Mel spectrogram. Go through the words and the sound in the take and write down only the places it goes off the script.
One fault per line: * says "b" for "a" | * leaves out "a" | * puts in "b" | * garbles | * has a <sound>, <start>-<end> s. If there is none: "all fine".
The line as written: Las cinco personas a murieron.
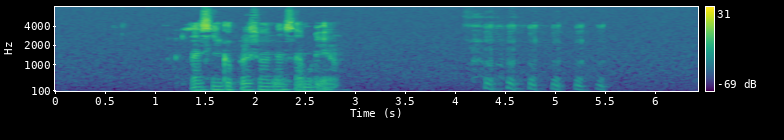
* has a laugh, 4.1-5.6 s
